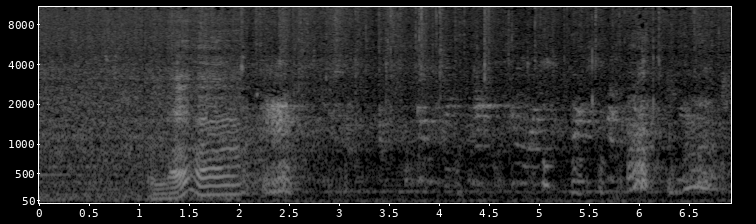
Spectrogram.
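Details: Corgi puppies: a rising, harmonic puppy whine swells and bends upward for about a second, followed by softer, scattered yelps and murmurs, with human voices and indoor household noise mixed in.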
